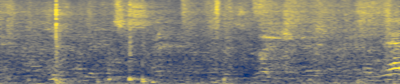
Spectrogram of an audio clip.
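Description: Bodies thudding on grappling mats during jiu-jitsu training: several dull impacts about half a second apart in the first half.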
